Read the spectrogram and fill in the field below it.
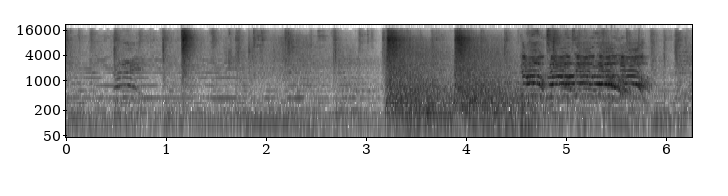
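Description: Gunfire goes off during a police special forces tactical drill, with sharp bangs and a loud burst of blasts, mixed with shouting voices and a close, noisy indoor bustle.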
